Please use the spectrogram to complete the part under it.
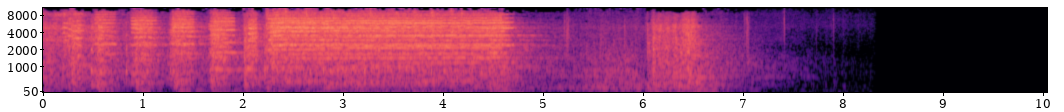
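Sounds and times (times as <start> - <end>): timpani: 0.0 - 7.7.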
